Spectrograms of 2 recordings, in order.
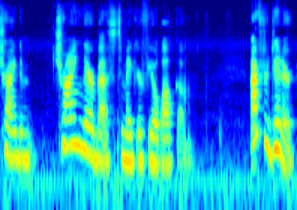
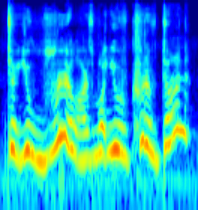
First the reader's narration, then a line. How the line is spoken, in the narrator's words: growled, growing angrier with every word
